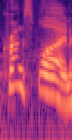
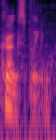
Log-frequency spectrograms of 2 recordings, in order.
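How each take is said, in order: First: The last syllable does not sound like 'spleen'. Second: The last syllable sounds like 'spleen'. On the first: The speaker calls it wrong. "did I pronounce that incorrectly?" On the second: The speaker calls it right. "It is spleen"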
